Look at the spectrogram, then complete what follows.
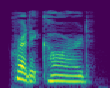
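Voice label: "credit card", American English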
